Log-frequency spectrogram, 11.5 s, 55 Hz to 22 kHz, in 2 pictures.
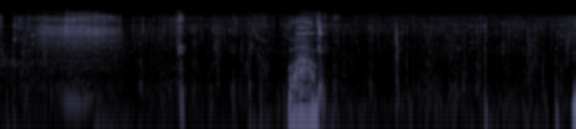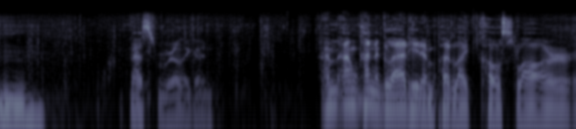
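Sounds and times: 
crisp crunches biting into a sandwich: 0.0s - 7.1s, 7.9s - 8.8s
soft moist chewing of a sandwich: 0.0s - 11.5s
speech: 2.9s - 3.4s, 5.8s - 6.2s, 7.1s - 8.0s, 9.0s - 11.5s.

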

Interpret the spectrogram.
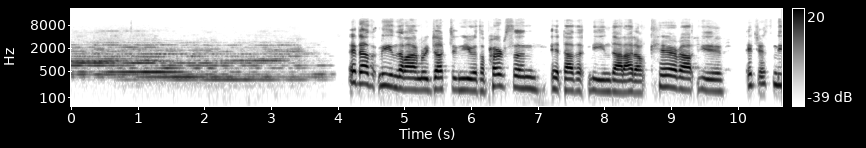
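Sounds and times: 
train horn blaring in one long sustained chord: 0.0s - 4.0s
speech: 4.2s - 10.6s.

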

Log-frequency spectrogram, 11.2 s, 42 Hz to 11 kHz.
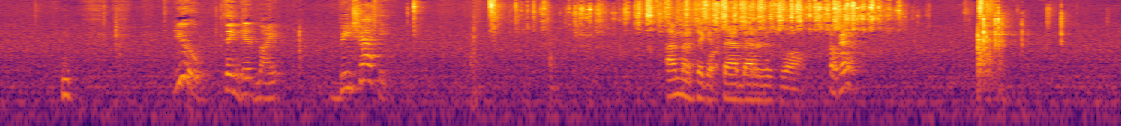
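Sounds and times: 
speech: 0.6s - 4.0s, 6.6s - 8.7s
dice rolled and tumbling onto a surface: 4.9s - 10.2s.

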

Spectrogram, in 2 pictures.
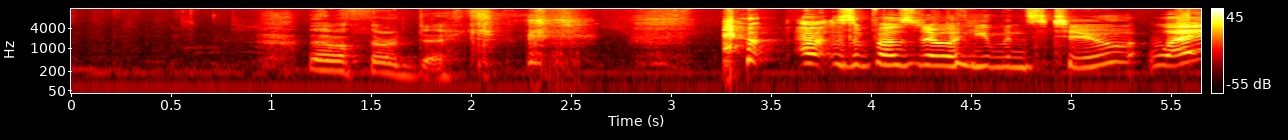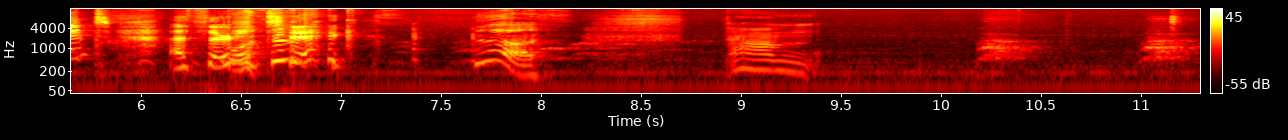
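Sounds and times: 
speech: 1.2s - 2.1s, 3.8s - 8.1s, 8.9s - 9.4s
laughter: 1.8s - 2.6s, 6.2s - 8.4s
excited dog yelping and barking: 7.6s - 8.4s, 10.2s - 11.2s.

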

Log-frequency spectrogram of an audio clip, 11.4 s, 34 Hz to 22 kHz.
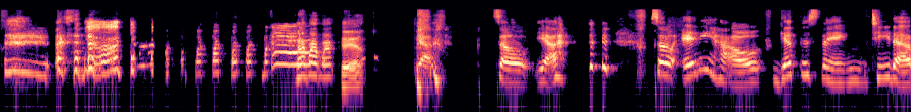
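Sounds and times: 
speech: 0.0s - 1.8s, 6.3s - 7.1s, 8.2s - 11.3s
laughter: 0.7s - 4.2s
person imitating a chicken squawking and clucking: 3.1s - 4.7s.

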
